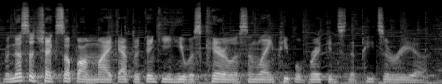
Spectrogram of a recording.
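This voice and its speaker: Fast and fairly bright, with a medium pitch and fairly even intonation, the young reviewer delivers his scripted movie commentary. His manner is casual, joking and mildly profane, and music plays behind his voice.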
